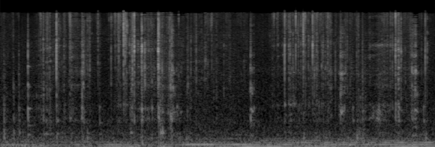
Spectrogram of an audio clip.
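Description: A solid white bar of soap held in the hand is shaved into strips with a snap-off utility knife blade. Quick, bright scraping and cutting strokes crackle over a steady low hum.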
